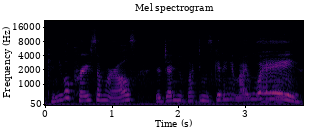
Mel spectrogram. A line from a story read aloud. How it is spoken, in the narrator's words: he yelled at Father Mulcahy and he said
